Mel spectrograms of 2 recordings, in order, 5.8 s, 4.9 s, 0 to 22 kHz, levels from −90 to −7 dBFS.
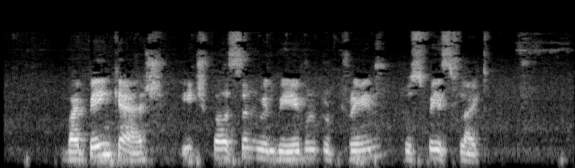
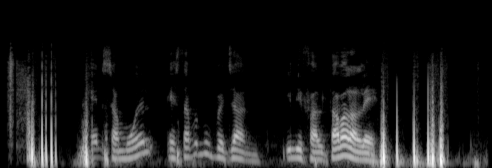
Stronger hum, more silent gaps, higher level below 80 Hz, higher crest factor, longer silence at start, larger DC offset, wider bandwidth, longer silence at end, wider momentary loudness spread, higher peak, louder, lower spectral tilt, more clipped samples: neither; neither; second, -56 dBFS vs -36 dBFS; about the same, 20 dB vs 24 dB; first, 0.65 s vs 0.25 s; neither; first, 11.5 kHz vs 6.2 kHz; first, 0.9 s vs 0.15 s; second, 12 LU vs 21 LU; about the same, -2 dBFS vs 0 dBFS; first, -20 LUFS vs -23 LUFS; second, -4 dB/octave vs -11 dB/octave; neither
